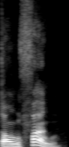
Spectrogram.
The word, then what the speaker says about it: Dongfeng: It's spelt Dongfeng, but it's pronounced Dongfeng.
